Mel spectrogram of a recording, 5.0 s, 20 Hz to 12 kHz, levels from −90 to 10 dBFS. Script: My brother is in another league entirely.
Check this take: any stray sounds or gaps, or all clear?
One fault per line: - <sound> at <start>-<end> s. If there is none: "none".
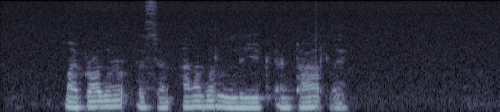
none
